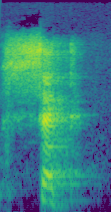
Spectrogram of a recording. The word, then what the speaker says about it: sept: correspond to French to set Latin sept French in pronunciation has lost the P because it is final but in English in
